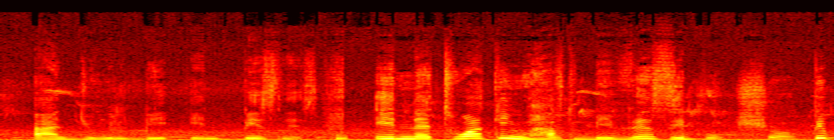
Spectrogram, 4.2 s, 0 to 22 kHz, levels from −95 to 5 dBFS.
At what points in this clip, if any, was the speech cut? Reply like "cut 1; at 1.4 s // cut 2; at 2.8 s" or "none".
cut 1; at 1.7 s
